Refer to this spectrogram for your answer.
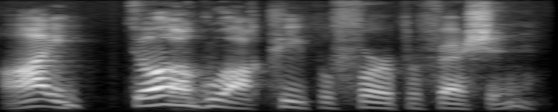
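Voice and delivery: playful swaggering declaration; boastful fighter. Acted. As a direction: announce it big, hammed-up. King Lion boasting in story.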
